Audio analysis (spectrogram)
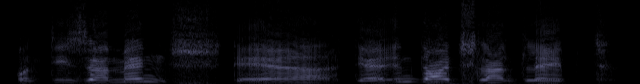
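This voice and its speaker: Imperious, gravelly high-voiced magnate. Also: male voice, takes it slowly, pushed and bright, no echo, heavily acted. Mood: cold, skeptical. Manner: commanding, coldly skeptical. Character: imperious, menacing wealthy magnate guarding his secret past. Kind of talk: dubbed film thriller dialogue.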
